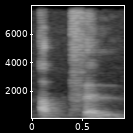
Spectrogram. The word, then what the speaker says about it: Apfel: Donc, vous avez un PF, vous dites Apfel.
